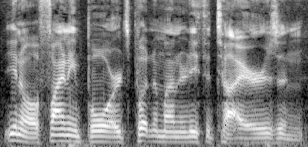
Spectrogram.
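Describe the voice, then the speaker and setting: Man, Canadian accent, low pitch, mellow, folksy casual storyteller. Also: moderate pace, clean tone. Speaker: colleague giving a tribute. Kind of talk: casual anecdote.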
